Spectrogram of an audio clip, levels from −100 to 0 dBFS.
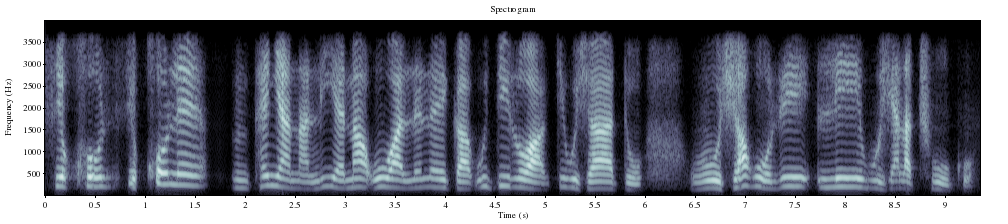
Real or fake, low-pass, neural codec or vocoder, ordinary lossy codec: fake; 3.6 kHz; codec, 24 kHz, 0.5 kbps, DualCodec; none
